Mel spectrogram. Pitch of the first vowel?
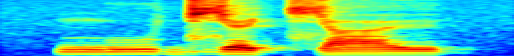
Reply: high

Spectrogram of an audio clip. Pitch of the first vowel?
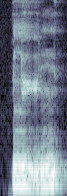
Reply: low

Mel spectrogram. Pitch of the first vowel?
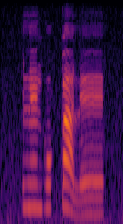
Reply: high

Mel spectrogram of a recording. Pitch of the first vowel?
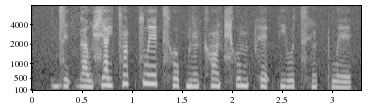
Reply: low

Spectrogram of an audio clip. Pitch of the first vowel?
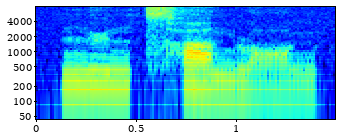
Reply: high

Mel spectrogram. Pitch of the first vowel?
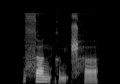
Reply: falling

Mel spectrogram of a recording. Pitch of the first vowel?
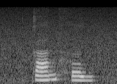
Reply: rising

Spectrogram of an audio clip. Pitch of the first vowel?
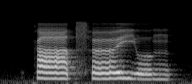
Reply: low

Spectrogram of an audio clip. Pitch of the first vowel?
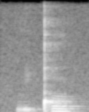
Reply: low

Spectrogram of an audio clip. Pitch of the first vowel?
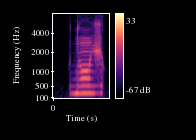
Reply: high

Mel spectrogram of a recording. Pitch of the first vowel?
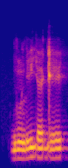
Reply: low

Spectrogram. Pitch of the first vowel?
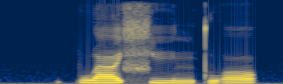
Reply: rising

